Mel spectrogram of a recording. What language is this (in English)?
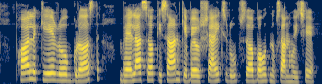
Maithili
